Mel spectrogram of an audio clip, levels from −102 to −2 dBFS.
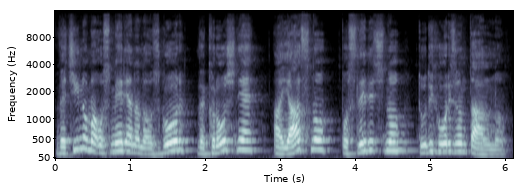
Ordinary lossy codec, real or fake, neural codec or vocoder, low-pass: none; fake; vocoder, 44.1 kHz, 128 mel bands, Pupu-Vocoder; 14.4 kHz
